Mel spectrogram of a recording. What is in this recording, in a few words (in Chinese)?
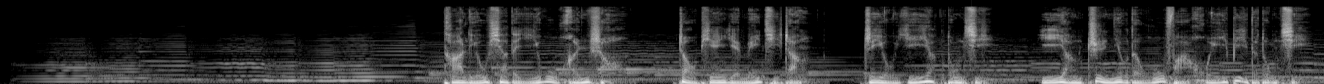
纪录片 人物, 男; 焦裕禄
